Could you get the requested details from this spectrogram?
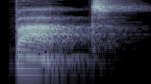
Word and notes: bat: British English

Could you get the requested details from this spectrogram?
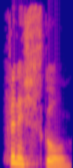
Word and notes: finish school: British English

